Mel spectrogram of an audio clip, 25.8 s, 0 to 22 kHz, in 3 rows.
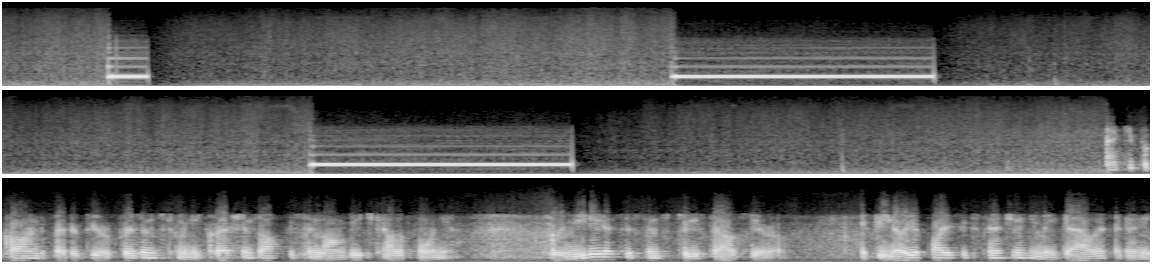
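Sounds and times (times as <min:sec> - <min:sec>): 
quiet telephone line hiss: 0:00.0 - 0:05.4, 0:07.1 - 0:11.2, 0:13.0 - 0:25.8
telephone line tones during a call: 0:00.8 - 0:01.2, 0:05.0 - 0:07.0, 0:10.9 - 0:13.0
speech: 0:17.1 - 0:25.8.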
